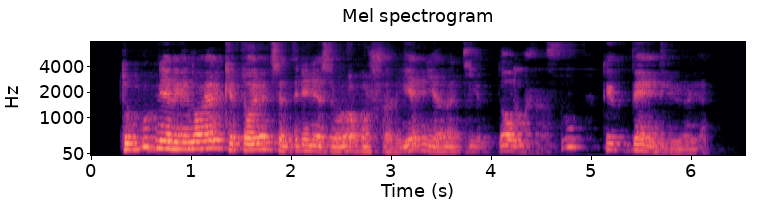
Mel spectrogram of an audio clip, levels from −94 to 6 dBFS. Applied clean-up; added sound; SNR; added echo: neural mask model DeepFilterNet 3.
